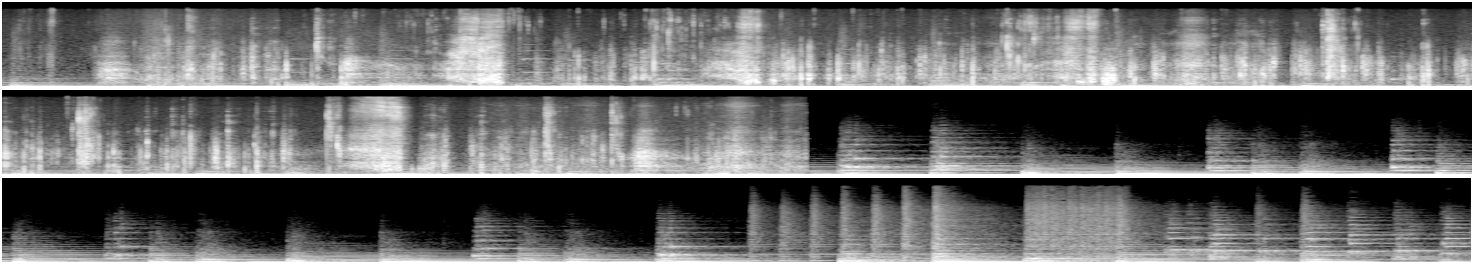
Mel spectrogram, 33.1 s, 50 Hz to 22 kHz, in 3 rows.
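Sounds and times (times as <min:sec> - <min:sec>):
chewing grilled meat: 0:00.0 - 0:17.1
quiet background music: 0:00.0 - 0:33.0
slurping noodles: 0:00.7 - 0:17.1.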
